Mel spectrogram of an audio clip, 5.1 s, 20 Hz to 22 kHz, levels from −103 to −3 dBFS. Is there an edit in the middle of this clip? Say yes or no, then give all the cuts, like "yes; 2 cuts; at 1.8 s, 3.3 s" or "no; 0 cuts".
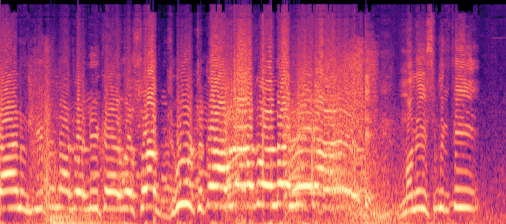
yes; 1 cut; at 3.7 s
